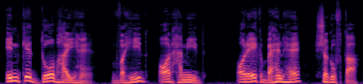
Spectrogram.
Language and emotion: Urdu, neutral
